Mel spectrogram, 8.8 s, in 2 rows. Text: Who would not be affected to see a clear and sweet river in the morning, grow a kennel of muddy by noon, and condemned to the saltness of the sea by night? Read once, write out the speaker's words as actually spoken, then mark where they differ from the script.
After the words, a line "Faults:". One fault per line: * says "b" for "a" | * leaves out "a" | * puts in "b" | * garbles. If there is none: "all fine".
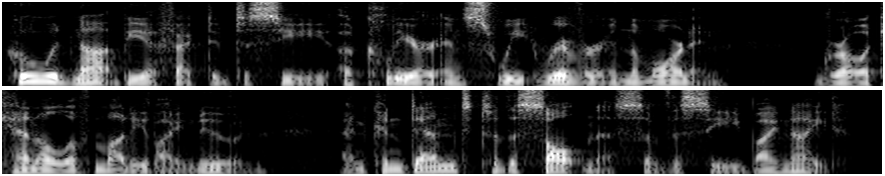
Who would not be affected to see a clear and sweet river in the morning, grow a kennel of muddy by noon, and condemned to the saltness of the sea by night?
Faults:
all fine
